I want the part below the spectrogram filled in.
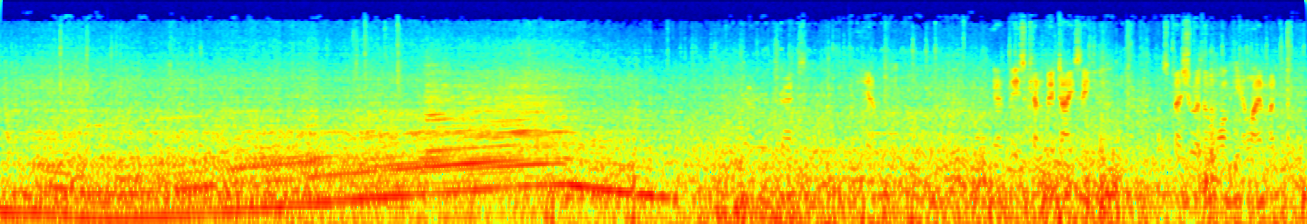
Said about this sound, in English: It's nice having that VTEC sound as well.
